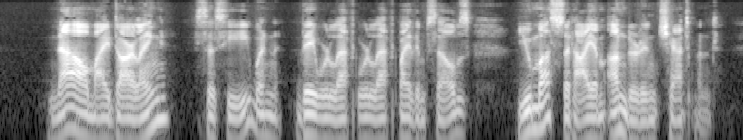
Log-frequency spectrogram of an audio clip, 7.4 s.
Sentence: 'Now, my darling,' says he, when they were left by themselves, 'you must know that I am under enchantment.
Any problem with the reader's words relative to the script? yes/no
yes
